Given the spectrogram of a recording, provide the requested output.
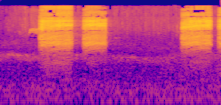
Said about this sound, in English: Clark's nutcracker, named for the famous Western explorer William Clark, is one of nature's indispensable tree planters.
